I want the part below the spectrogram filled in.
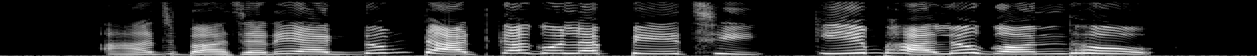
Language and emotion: Bengali, happy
